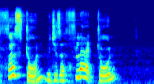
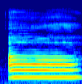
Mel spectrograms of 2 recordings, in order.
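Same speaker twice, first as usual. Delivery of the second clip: AH held high and flat, loud and steady; AH in a straight, unwavering high line; first tone; 7 semitones higher, 6 dB louder than usual. Shown as a demonstration. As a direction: sustain AH on one level high pitch. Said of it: "it goes flat".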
